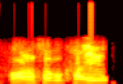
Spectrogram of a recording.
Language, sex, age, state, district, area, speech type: Odia, male, 45-60, Odisha, Sambalpur, rural, conversation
